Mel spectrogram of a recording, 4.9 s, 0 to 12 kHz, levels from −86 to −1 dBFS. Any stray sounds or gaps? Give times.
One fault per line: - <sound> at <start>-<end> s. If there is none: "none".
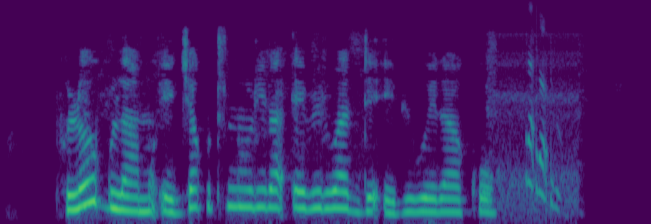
- chirp at 3.9-4.2 s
